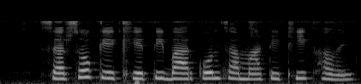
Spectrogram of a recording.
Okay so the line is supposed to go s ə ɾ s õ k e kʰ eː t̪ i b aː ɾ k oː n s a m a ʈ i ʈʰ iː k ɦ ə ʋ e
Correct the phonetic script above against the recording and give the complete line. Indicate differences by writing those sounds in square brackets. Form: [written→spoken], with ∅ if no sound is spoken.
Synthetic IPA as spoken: s ə ɾ s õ k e kʰ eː t̪ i b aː ɾ k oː n s a m a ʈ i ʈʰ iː k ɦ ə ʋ e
